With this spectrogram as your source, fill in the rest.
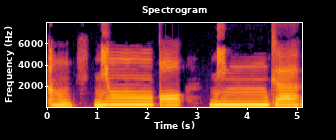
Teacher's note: Karena dia letaknya ada di pangkal lidah, di dekat tenggorokan, dekat khayshum, paling jauh dengan makharijul huruf nun, sehingga bunyikan nun mati di huruf qaf dan di huruf kaf. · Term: ikhfa hakiki yang ab'ad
